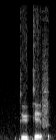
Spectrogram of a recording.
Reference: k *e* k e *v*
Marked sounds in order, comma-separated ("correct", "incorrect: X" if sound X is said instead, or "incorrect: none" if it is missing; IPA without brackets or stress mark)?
incorrect: y, incorrect: f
